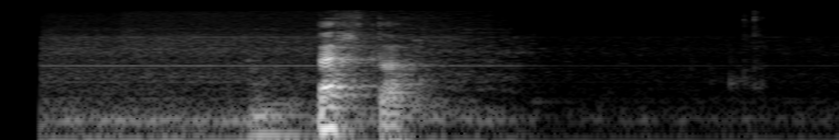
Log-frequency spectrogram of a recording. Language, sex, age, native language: Icelandic, male, 50-59, Icelandic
